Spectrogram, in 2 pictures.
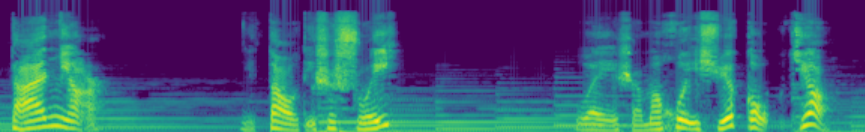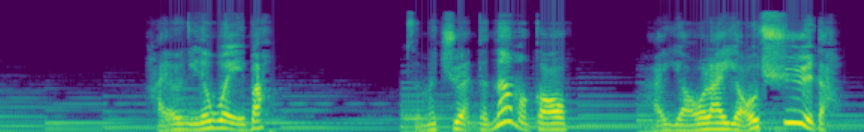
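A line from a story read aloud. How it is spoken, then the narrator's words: Stern, harsh voice. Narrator (Chinese): 厉声说道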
